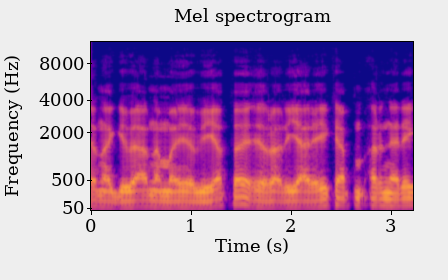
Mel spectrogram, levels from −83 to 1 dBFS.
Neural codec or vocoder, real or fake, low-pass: none; real; 10.8 kHz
